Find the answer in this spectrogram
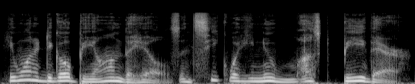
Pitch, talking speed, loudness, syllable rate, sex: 135 Hz, 215 wpm, -17 LUFS, 4.3 syllables/s, male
